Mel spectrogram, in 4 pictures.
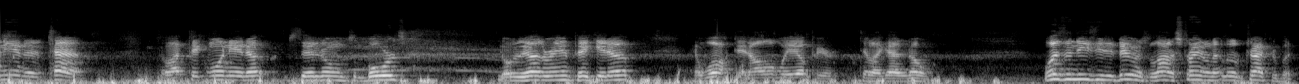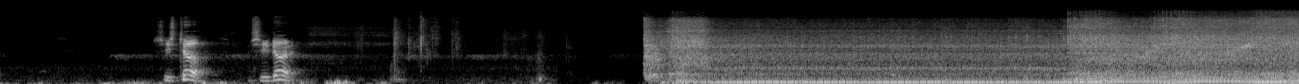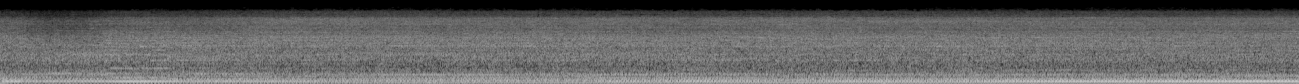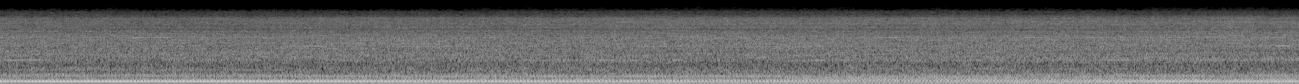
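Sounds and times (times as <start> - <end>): sawmill engine running: 19.4 - 51.9.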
